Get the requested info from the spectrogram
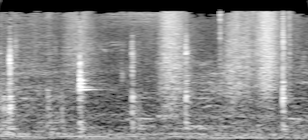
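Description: Rubber vacuum hose and its fittings at the brake servo being handled and pushed into place, with several short clicks and knocks over a low steady hum.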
